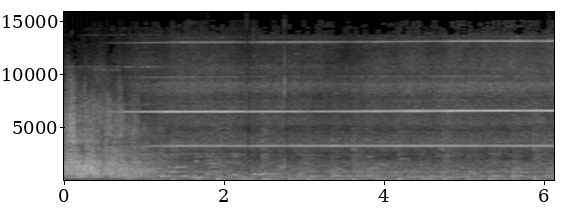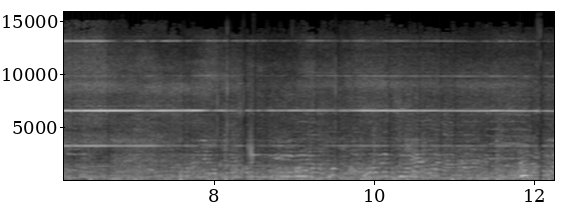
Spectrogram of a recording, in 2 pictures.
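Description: A small jet engine whines steadily close by.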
